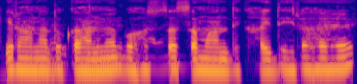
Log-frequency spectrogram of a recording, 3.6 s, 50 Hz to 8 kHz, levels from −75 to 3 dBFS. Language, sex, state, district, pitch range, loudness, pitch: Hindi, male, Madhya Pradesh, Katni, 115-120 Hz, -21 LUFS, 120 Hz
